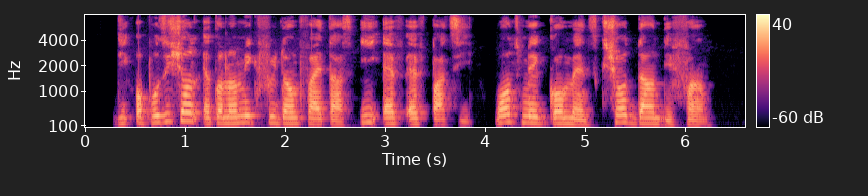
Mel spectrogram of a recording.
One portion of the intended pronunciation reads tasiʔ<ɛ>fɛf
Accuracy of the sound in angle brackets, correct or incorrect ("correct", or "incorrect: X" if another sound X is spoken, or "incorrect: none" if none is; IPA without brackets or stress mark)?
correct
